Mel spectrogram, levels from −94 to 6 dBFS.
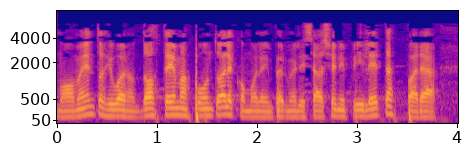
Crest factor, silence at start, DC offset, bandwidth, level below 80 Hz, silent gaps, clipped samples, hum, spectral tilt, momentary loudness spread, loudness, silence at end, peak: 18 dB; 0 s; under 0.1%; 6 kHz; -42 dBFS; none; under 0.1%; none; -7 dB/octave; 6 LU; -18 LUFS; 0.2 s; 0 dBFS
